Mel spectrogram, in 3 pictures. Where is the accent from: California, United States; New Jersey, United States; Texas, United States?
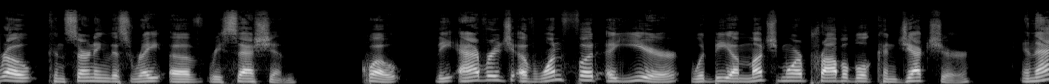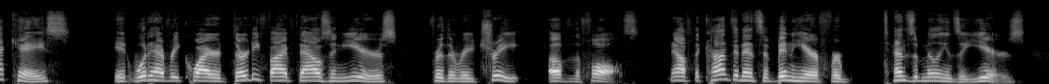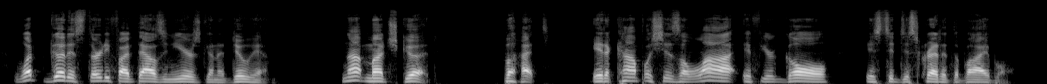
New Jersey, United States; Growing up in New Jersey, we'd also go across the Hudson River, over the George Washington Bridge into New York City.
